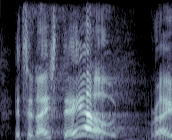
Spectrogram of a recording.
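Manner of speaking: Canadian lilt, statement rising like a question on right. Showing how Canadians talk, saying a statement as if it's a question. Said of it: "they say every statement like it's a question".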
